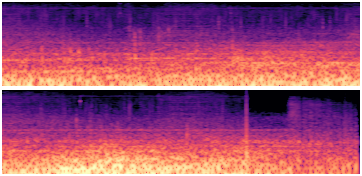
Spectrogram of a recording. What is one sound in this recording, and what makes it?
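Thunder rumbles deeply, swelling and then cutting off.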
